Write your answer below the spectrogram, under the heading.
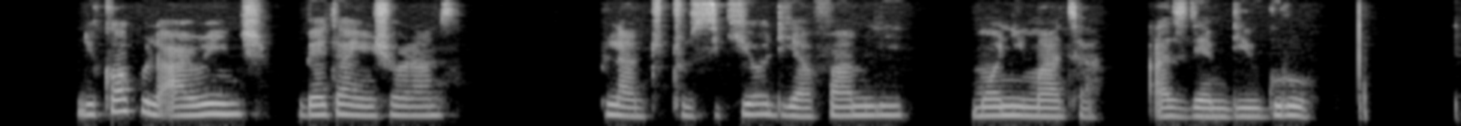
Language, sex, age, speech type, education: Nigerian Pidgin, female, 15-29, spontaneous, tertiary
